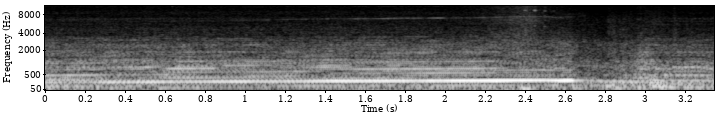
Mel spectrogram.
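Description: A car in Forza Horizon 5 drives fast, its engine droning steadily and rising slowly in pitch as it accelerates, then dropping sharply with a brief shift near the end, loud and up close.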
